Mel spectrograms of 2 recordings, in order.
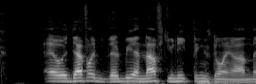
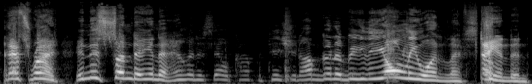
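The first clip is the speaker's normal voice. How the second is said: screamed much higher and louder; Macho Man impression; 10 semitones higher, 9 dB louder than usual. Imitating Randy Savage's random screaming promo. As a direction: yell it out, then drop back. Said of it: "He'll be like".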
